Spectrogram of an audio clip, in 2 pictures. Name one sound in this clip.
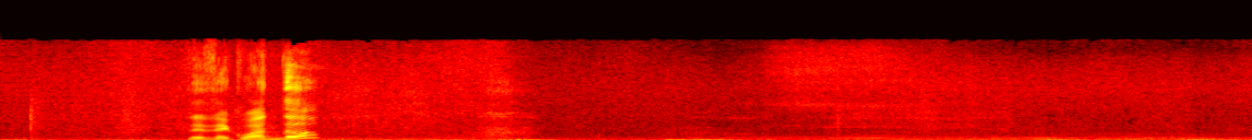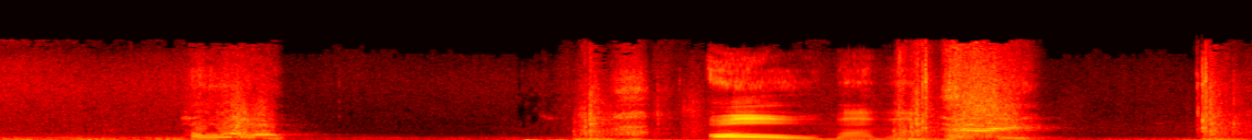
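A young man exclaims loudly in surprise.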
